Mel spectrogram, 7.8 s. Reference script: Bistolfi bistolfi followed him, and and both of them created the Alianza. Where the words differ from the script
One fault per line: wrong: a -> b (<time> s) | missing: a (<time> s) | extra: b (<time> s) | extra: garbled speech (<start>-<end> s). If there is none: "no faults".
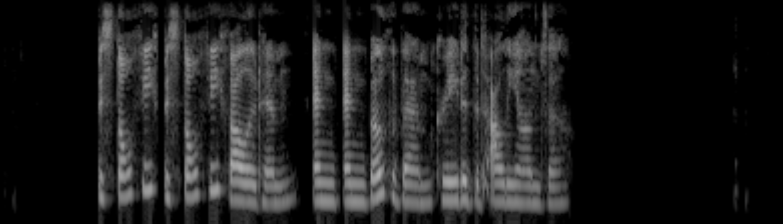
no faults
